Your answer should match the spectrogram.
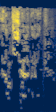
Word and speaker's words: Shaddai: By the way, it's not the way it's pronounced. Shaddai does not sound good in a song, so they softened it a little bit. But that's how it's pronounced, El Shaddai.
